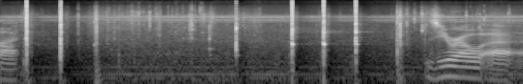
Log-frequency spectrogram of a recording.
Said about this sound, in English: this isn't the best grind to be batoning with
